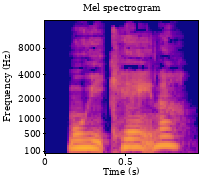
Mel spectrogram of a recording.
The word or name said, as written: mohikaner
